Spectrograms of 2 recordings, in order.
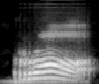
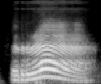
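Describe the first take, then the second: First: The r is heavy with a full, deep sound. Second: The r is light with an open, thin sound. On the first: The speaker calls it right. "the back part of our tongue must rises up like this" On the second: The speaker calls it wrong. "it will not be right if you said ra"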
